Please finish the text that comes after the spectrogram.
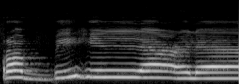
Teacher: റ ഫതഹ ആയതുകൊണ്ട് നമ്മൾ ഉയർത്തി ഉച്ചരിക്കും.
